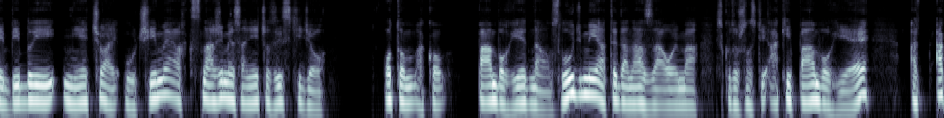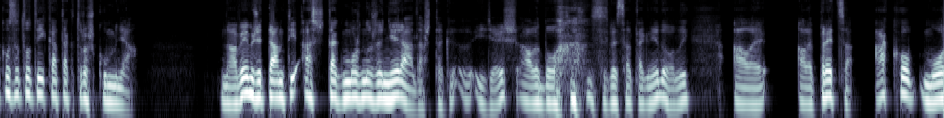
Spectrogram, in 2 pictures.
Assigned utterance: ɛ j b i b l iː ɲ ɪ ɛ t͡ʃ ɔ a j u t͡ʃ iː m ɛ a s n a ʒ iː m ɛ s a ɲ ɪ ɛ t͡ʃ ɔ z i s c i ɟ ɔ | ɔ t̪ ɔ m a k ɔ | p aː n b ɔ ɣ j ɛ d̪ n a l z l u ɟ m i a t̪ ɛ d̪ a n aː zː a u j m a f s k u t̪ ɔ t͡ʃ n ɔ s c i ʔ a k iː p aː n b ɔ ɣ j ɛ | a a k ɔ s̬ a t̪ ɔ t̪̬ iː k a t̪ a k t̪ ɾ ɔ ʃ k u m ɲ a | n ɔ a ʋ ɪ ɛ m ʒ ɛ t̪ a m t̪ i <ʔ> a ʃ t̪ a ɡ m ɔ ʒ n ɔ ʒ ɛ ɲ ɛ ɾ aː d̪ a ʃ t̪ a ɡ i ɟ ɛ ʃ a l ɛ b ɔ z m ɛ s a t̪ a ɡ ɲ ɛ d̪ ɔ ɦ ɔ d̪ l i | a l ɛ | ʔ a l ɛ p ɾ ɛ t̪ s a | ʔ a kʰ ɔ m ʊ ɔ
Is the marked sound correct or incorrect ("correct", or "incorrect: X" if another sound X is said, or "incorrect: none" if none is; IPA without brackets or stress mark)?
correct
